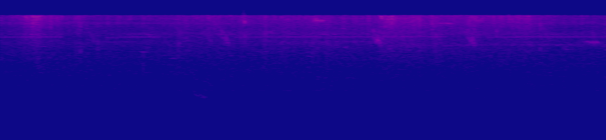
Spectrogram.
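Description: Quiet outdoor ambience with a few faint, short bird chirps.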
